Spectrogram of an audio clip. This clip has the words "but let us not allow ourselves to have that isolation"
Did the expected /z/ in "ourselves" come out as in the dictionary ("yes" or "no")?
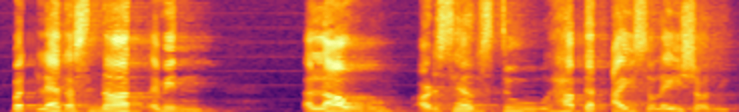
no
